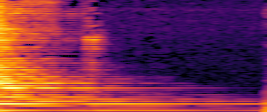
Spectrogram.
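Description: A single guitar note plucked once on the third string at the second fret (an A), left to ring and slowly fade away.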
